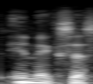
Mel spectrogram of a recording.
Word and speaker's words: INXS: cool introduction to nxs I would wanted to say that as INXS when I first saw it but it is in excess I believe if not you guys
